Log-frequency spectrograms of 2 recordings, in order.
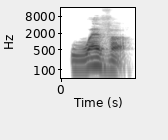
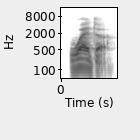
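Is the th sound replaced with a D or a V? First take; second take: V; D. First: The th is replaced by a V sound. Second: The th is replaced by a D sound. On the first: "replace it with a V. So a V sound" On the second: "you can replace it with a D"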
